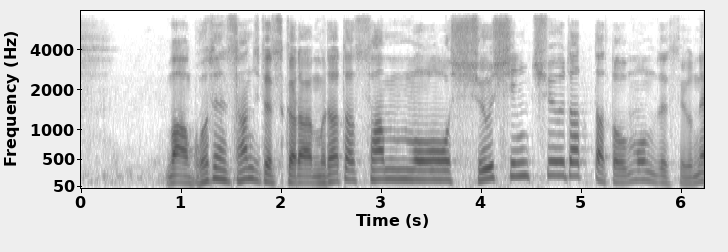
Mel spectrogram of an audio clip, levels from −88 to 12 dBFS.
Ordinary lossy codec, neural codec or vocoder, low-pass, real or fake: none; codec, 16 kHz, 4 kbps, FunCodec, trained on LibriTTS, 50 frames a second; 7.2 kHz; fake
